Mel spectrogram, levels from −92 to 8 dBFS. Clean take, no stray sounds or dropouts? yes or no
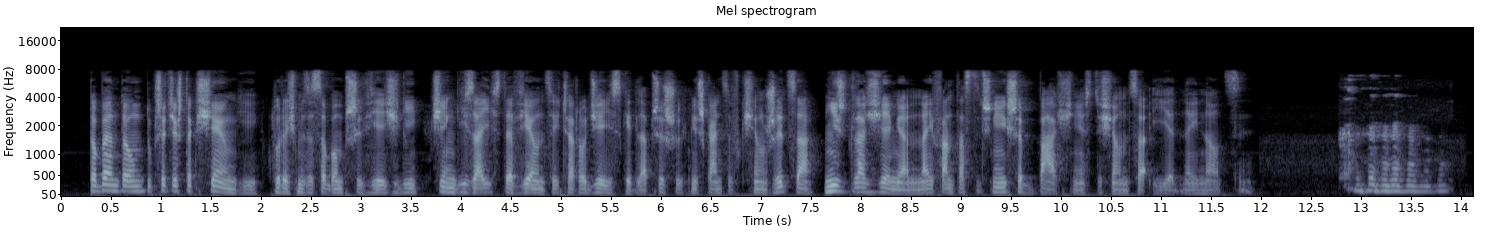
no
